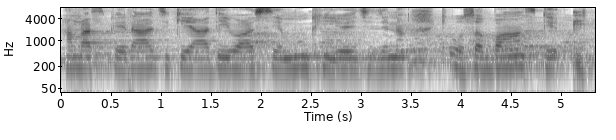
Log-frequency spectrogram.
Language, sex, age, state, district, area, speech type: Maithili, female, 18-30, Bihar, Madhubani, rural, spontaneous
